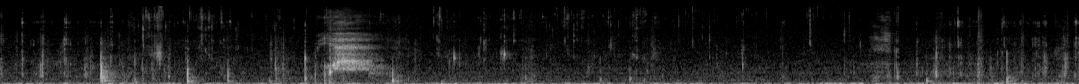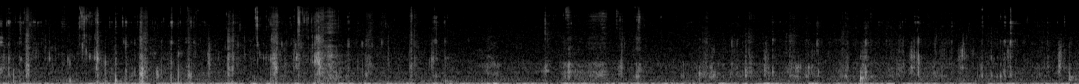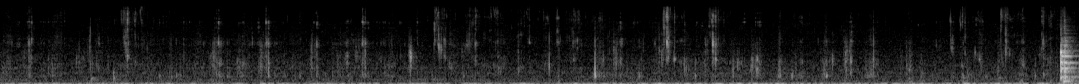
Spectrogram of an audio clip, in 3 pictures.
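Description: Close-miked chewing and biting of spicy stir-fried squid and pork belly (osam bulgogi) with glass noodles: wet mouth sounds and many small clicks. There is one louder noise about three seconds in.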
